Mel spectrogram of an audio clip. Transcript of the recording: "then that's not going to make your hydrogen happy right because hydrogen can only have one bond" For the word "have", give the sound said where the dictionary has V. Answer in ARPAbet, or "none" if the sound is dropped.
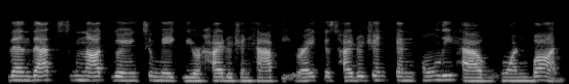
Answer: V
